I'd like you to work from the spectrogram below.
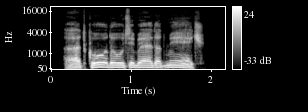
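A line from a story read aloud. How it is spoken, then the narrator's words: Snapping retort. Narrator (Russian): Я огрызнулся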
